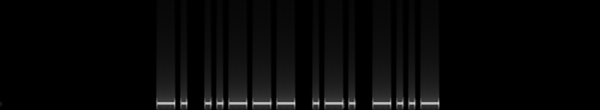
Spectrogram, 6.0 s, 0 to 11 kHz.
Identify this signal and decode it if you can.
Morse code, heard as a keyed tone, about 20 wpm, 700 Hz. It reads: N2RX
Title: Speed Racing - USA 1x2 Call Signs 17wpm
